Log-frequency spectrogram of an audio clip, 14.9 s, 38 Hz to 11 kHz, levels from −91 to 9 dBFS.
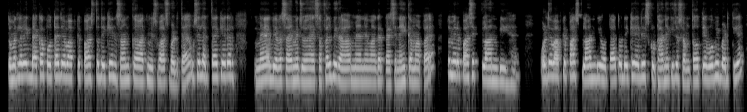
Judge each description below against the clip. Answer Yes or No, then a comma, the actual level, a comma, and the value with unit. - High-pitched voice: Yes, high, 195 Hz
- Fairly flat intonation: No, average, 3.6 semitones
